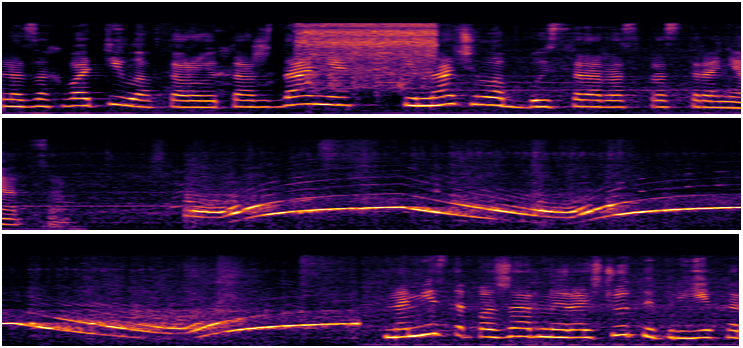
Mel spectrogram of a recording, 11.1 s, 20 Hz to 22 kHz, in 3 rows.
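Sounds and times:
fire engine siren wailing: 3.6s - 9.2s.

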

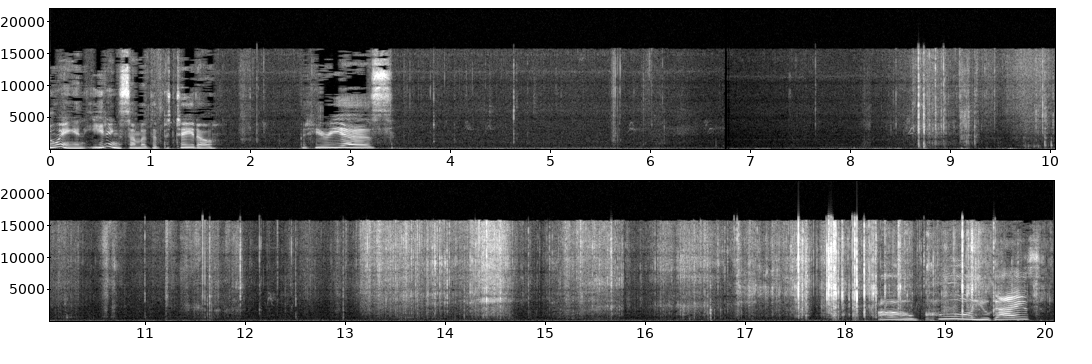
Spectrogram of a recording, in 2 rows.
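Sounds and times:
dry grass rustling: 8.1s - 20.0s.

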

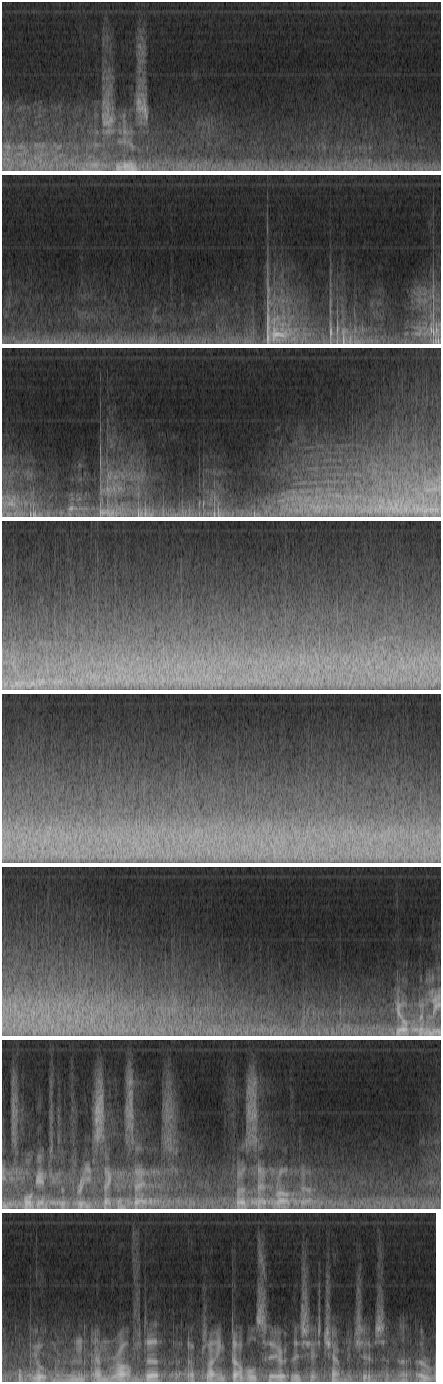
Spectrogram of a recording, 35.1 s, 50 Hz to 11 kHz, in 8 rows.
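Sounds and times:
tennis racquet strikes: 7.0s - 11.4s
crowd applause: 11.4s - 25.4s.

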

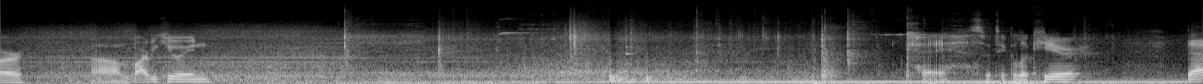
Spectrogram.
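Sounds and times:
steady low hum: 0.0s - 12.0s
door opening and shutting: 3.2s - 9.4s.

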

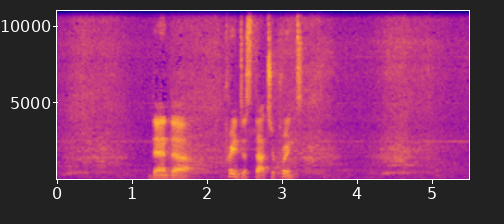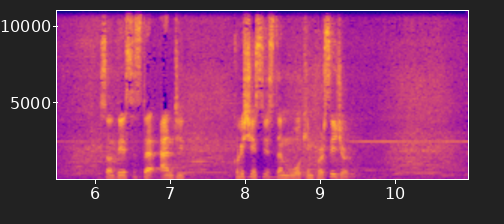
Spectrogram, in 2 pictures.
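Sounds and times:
printer carriage motor whir: 0.0s - 10.9s.

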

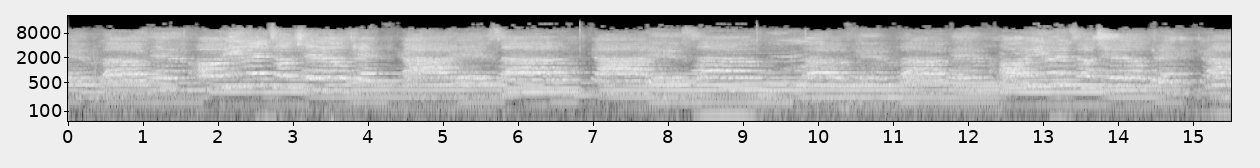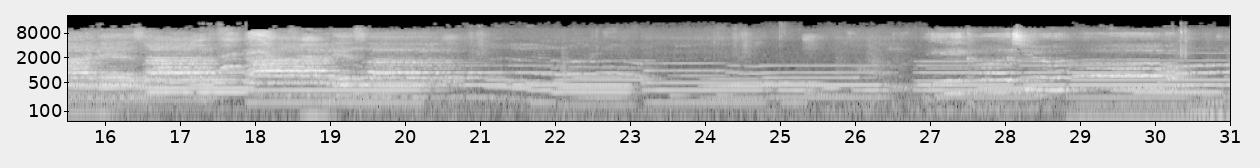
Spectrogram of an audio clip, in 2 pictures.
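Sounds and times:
children's choir singing a hymn: 0.0s - 31.0s
held accompaniment chords: 0.0s - 31.0s.

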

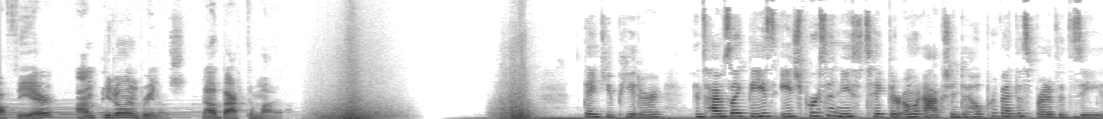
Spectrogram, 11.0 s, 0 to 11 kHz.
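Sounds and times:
whoosh sound effect: 3.1s - 4.0s, 4.9s - 5.4s.

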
